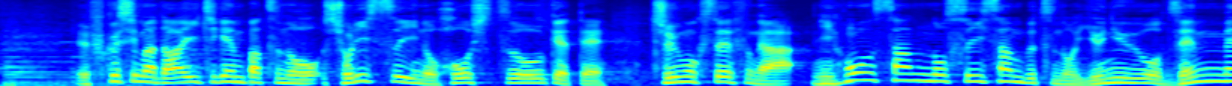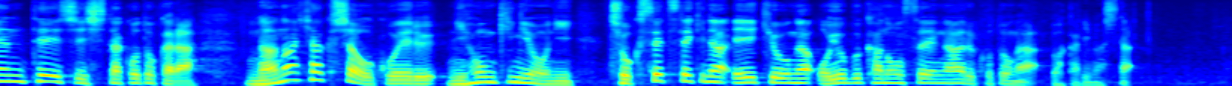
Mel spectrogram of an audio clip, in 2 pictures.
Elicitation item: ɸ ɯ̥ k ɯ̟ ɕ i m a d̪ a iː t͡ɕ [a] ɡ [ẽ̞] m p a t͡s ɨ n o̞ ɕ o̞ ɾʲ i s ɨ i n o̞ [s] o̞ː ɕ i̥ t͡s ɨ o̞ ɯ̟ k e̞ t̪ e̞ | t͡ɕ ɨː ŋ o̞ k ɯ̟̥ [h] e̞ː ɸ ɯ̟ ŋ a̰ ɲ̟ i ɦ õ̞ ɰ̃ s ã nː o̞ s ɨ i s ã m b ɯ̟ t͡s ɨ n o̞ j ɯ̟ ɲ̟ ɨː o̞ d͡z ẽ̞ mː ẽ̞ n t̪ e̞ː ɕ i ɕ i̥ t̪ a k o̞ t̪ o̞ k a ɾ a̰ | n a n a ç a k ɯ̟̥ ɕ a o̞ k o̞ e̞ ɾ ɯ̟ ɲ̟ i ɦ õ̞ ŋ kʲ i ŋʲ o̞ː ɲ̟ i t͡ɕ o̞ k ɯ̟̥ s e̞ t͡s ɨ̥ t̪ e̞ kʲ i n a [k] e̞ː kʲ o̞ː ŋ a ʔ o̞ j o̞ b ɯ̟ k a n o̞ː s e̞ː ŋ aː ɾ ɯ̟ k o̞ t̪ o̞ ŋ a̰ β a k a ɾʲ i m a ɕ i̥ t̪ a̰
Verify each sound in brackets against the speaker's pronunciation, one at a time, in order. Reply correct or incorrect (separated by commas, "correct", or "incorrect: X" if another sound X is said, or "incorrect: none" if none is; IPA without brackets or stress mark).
incorrect: i, correct, incorrect: h, incorrect: s, incorrect: ʔ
